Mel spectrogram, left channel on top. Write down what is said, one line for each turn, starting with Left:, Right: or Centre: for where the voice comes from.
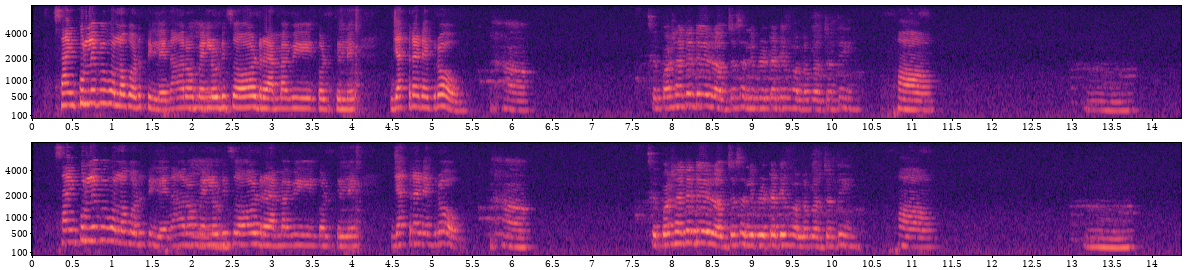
Left: ସାାଇଙ୍କୁଲ୍ ବି ଭଲ କରିଥିଲେ ତାଙ୍କର
Right: ହୁଁ।
Left: ମେଲୋଡି ସହ ଡ୍ରାମା ବି କରିଥିଲେ ଯାତ୍ରା ଟାଇପ୍ ର‌ଉ।
Right: ହଁ ସେପଟ୍ ସାଇଟା ଟିକେ ରଜ ସେଲିବ୍ରେଟ୍ ଟା ଟିକେ ଭଲ କରିଛନ୍ତି।
Left: ହଁ।
Right: ଉଁ।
